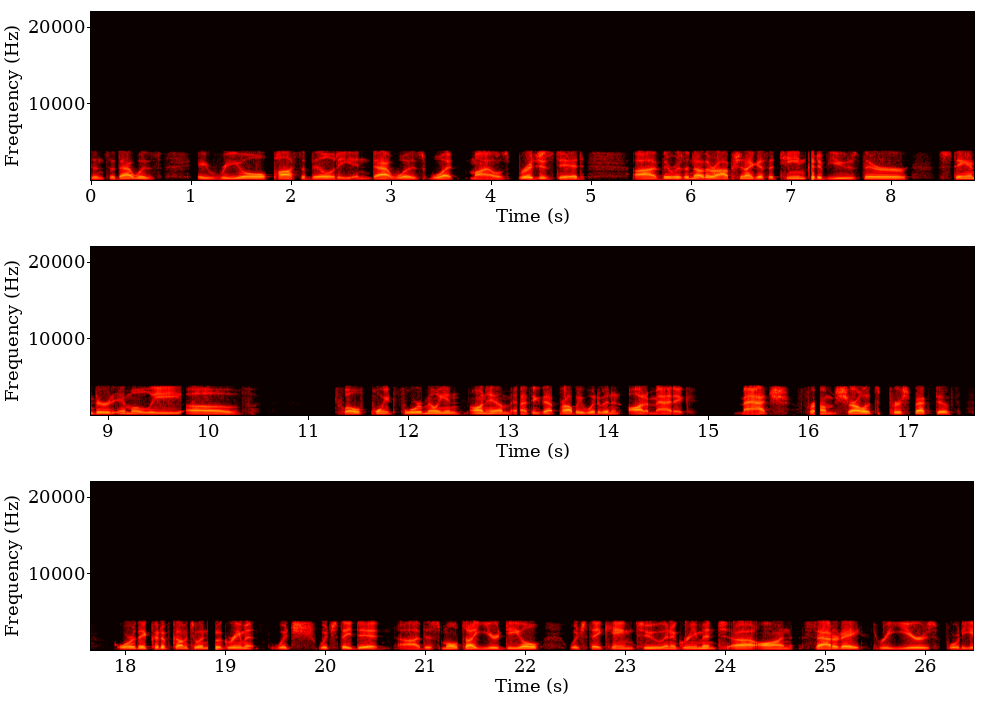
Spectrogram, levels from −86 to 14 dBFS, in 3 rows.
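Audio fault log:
7.18, 13.08, 16.06 and 18.82 s: packet loss on an ADPCM call. Silent holes of 20, 40, 60 and 80 ms end in slightly distorted speech while the decoder's predictor resyncs, unlike a clean dropout.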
